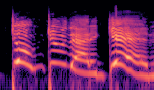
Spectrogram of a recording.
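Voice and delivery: put-on high, loud child's scolding; imitated toddler yell. Three-year-old to mom at Target, imitated yell. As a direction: mimic a small kid yelling at mom. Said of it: "He yelled at his mother".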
